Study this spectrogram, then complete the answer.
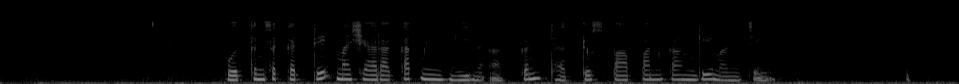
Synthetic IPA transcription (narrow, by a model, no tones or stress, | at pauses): b̥ot̪ənsəkəɖ̥eʔmaʃaɾakat̪̚ŋɡinaʔa̰kənɖ̥a̤d̥ɔ̤spapankaŋɡemaɲt͡ʃɪŋ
